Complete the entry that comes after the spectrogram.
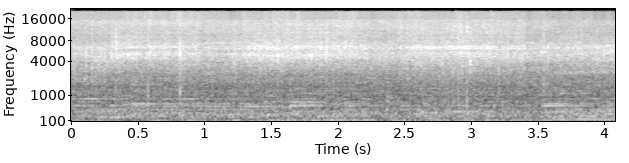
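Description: Beef and cheese skewers sear in a very hot pan, giving a steady, loud, close sizzle and hiss that runs without a break and with no talking.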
